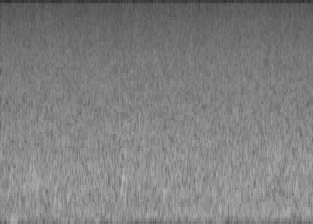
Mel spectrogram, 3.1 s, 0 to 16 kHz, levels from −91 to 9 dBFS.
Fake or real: real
